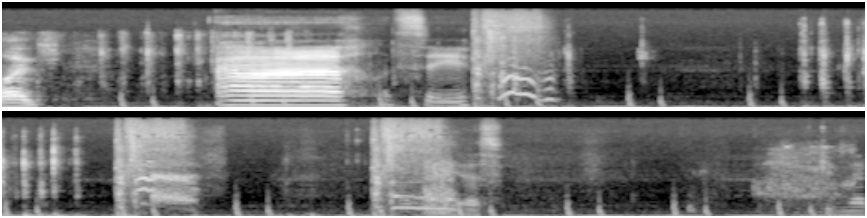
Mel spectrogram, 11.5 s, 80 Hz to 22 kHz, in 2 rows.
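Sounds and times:
speech: 0:00.0 - 0:03.9, 0:08.3 - 0:09.1
rapid typing on a device keyboard: 0:00.6 - 0:02.8, 0:05.3 - 0:06.3.

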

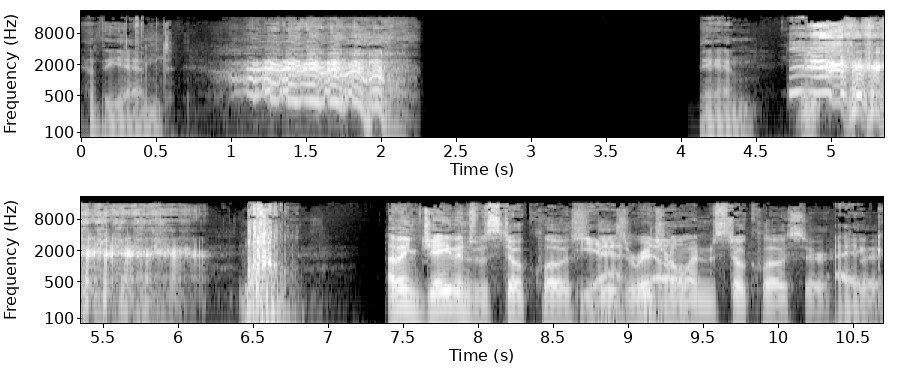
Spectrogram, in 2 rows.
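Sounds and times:
speech: 0:00.0 - 0:00.7, 0:01.8 - 0:02.3, 0:04.1 - 0:06.8, 0:07.4 - 0:10.6
horse whinnying with a quavering shrill neigh: 0:01.0 - 0:02.3, 0:04.7 - 0:06.2.

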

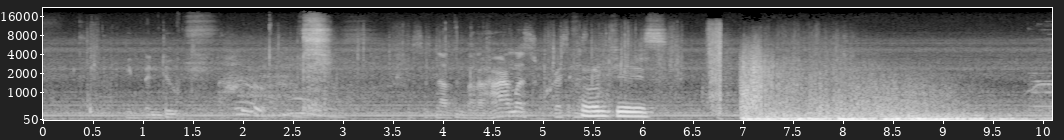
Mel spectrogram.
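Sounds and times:
speech: 0:04.0 - 0:06.3
bomb explosion in a film scene: 0:07.0 - 0:09.9.

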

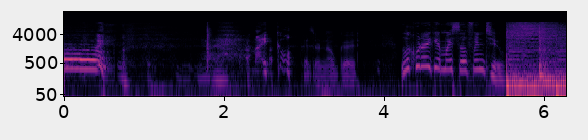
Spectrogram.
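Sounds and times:
small dog howling: 0:00.0 - 0:00.6
speech: 0:03.1 - 0:06.1.

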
